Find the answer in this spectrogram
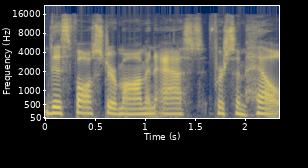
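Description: A woman with a Southern US accent, medium in pitch, at a moderate pace, on a very clean recording with a silent background. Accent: Southern American. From US South, Memphis, Tennessee. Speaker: maternity home co-founder. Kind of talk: interview. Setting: studio.

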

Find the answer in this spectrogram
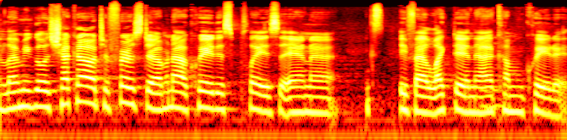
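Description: Speaking with a Chinese accent, a woman uses ordinary pitch variation. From rural southern China. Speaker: chef and restaurant owner. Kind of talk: interview. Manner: halting.

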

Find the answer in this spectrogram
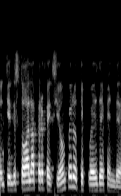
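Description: A man speaks in an unremarkable speaking voice. The sound is dry and close, with no echo. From Colombia, Bogotá. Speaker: electronics engineer, former au pair. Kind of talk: casual interview. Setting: phone call.

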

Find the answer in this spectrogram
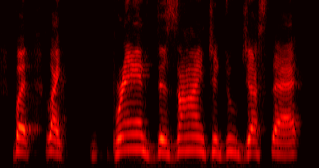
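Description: A man with an American accent raises and projects his high voice, his tone bright, sharp and animated. His intonation is lively, and the background is quiet. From Detroit, Michigan. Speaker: podcast host, marketing consultant. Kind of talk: casual interview chat. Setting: remote recording.

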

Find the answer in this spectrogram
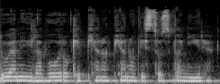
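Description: A woman's fairly low voice rushes by at a very fast pace. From Veneto, Italy. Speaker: opera director. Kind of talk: personal testimony. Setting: home in quarantine.

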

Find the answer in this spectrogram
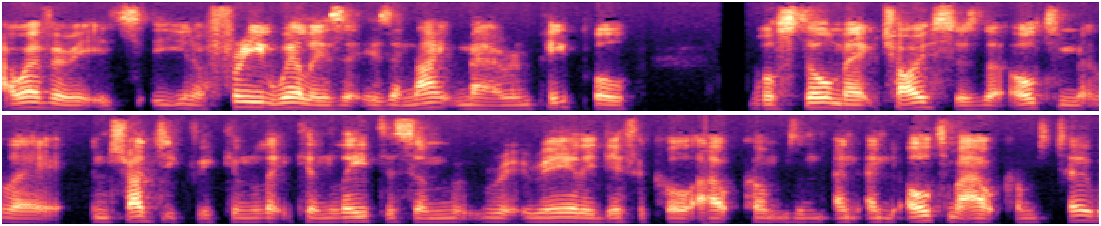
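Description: A man with a northern English accent at a fairly quick pace, in a dry, close sound with no echo. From northern England. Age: 40s. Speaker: former rugby league player and psychotherapist. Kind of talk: interview. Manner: halting, with frequent repetitions.

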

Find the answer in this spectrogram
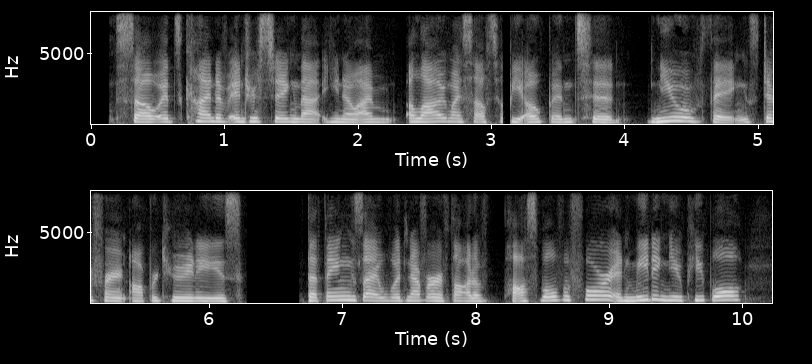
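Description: Delivered at a fairly quick pace, a normal speaking voice comes through with fairly even intonation and very even loudness, dry and close with no echo, on a very clean recording with a silent background. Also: woman, fairly high pitch for a woman. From US West Coast, Bay Area and Central Valley, California. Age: 20s. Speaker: cookbook author and baker. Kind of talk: interview. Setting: studio.

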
